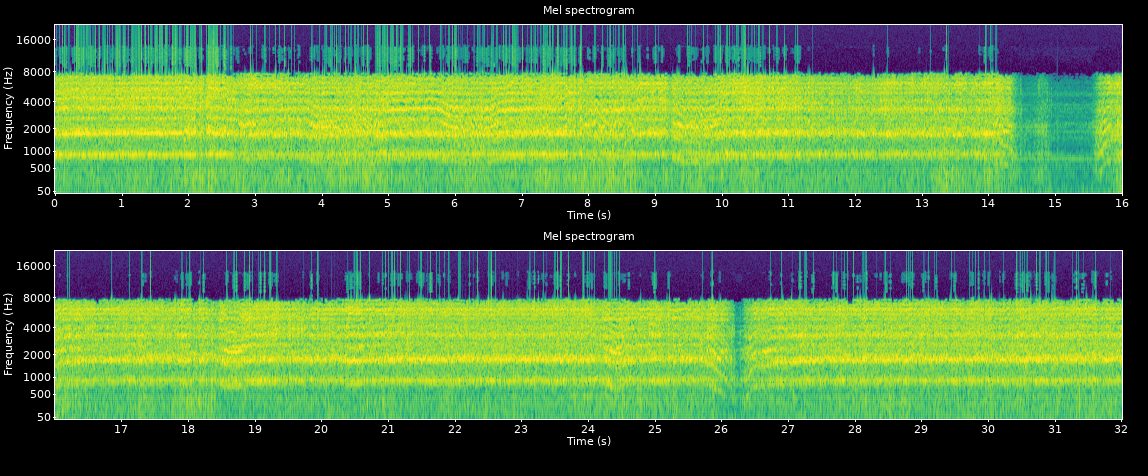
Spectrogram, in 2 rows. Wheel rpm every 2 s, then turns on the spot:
230, 230, 210, 220, 220, 230, 230, 80, 200, 220, 230, 230, 210, 170, 230, 240.
14-16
